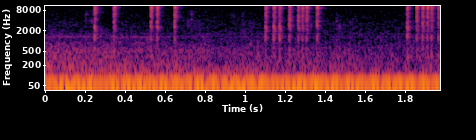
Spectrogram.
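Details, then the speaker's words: Aquatico Dolphin 39mm NH35 dive watch: short bursts of soft, mushy clicks as the stiff bezel is forced round, no crisp detent snap, with a lot of back play so it must be turned one past and pulled back. "it's loosened up over the past couple days and keep playing with it but it doesn't really have very positive clicks god it's tough and it does line up but there's a lot of back play so you have to put it one past and then pull it back"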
